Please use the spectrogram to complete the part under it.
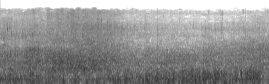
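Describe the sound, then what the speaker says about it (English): Water spilling over Pickwick Dam on the Tennessee River, swollen after hurricane rain, makes a steady, broad roaring rush. Wind buffets the microphone throughout and no one speaks. "There's spilling water due to all that rain we've had from that hurricane"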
